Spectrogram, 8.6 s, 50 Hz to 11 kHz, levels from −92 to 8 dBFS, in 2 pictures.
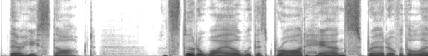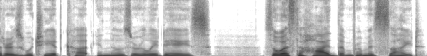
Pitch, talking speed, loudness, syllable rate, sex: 160 Hz, 215 wpm, -21 LUFS, 5.4 syllables/s, female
